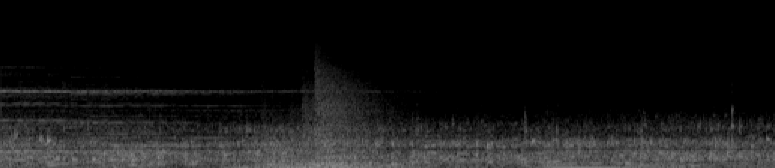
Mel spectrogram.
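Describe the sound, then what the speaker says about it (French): A humpback whale calls underwater off Canada's west coast, a single rising and falling moan standing out from a dense, rumbling ocean ambience. "une baleine à bosse joue avec son petit"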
